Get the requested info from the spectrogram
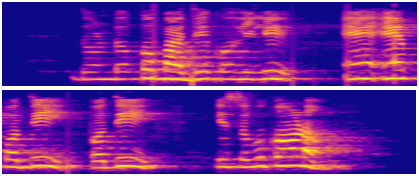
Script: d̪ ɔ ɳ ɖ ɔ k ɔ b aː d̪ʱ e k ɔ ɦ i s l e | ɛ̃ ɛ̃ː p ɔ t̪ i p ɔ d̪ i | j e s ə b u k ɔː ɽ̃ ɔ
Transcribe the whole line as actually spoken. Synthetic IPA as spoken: d̪ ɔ ɳ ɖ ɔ k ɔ b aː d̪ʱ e k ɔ ɦ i l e | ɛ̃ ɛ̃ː p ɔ d̪ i p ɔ d̪ i | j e s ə b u k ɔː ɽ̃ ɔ

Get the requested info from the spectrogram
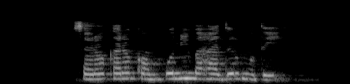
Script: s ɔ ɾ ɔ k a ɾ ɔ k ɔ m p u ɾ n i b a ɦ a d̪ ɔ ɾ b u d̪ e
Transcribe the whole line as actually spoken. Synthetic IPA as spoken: s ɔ ɾ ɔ k a ɾ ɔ k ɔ m p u n i b a ɦ a d̪ u ɾ m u d̪ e

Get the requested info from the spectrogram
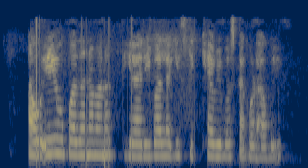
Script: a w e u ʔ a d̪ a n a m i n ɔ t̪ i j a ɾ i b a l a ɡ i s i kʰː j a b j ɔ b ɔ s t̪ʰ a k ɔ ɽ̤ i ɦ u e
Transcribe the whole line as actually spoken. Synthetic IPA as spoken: a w e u p a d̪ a n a m a n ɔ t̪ i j a ɾ i b a l a ɡ i s i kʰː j a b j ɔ b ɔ s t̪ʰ a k ɔ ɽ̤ a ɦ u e

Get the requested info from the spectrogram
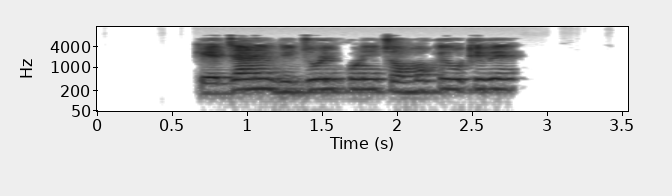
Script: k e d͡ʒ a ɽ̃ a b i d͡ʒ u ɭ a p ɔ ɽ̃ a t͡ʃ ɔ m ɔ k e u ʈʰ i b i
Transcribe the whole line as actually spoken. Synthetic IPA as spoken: k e d͡ʒ a ɽ̃ i b i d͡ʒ u ɭ i p u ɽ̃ i t͡ʃ ɔ m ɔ k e u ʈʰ i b e

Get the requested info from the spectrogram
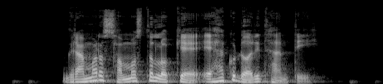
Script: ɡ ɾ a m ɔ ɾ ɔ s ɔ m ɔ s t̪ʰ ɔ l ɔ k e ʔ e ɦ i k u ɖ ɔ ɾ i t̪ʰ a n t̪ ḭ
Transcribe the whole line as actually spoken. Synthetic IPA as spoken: ɡ ɾ a m ɔ ɾ ɔ s ɔ m ɔ s t̪ ɔ l o k e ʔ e ɦ a k u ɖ ɔ ɾ i t̪ʰ a n t̪ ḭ

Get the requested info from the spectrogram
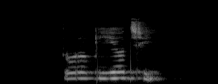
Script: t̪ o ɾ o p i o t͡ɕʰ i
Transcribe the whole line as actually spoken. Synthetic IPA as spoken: t̪ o ɾ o k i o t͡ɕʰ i

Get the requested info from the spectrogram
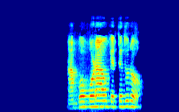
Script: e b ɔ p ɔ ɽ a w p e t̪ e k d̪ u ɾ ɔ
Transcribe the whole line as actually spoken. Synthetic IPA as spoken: a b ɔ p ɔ ɽ a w k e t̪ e d̪ u ɾ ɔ

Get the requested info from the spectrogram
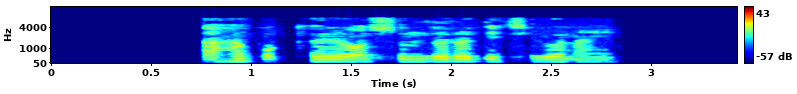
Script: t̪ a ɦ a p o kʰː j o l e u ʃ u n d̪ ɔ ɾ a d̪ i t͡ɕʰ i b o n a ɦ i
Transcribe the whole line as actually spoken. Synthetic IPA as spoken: t̪ a ɦ a p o kʰː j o ɾ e ɔ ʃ u n d̪ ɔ ɾ a d̪ i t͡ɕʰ i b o n a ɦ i

